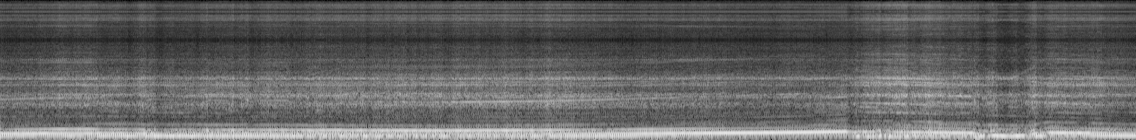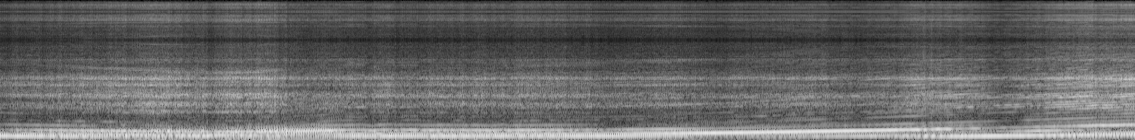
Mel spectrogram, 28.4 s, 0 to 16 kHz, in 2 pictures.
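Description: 2009 Yamaha YZF-R1's crossplane inline-four engine heard from onboard at track speed. The revs rise and fall several times, with a sharp drop about halfway through and a long steady climb near the end.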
